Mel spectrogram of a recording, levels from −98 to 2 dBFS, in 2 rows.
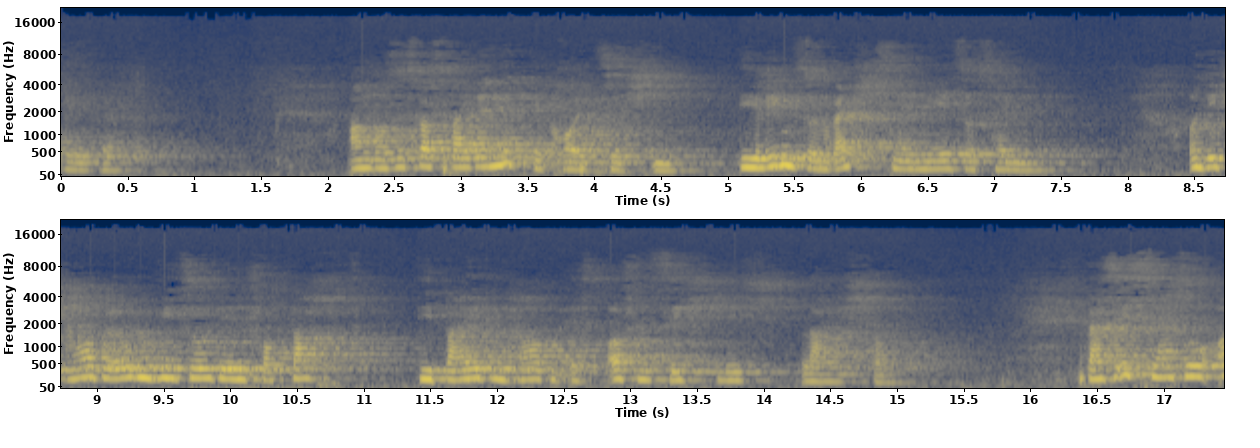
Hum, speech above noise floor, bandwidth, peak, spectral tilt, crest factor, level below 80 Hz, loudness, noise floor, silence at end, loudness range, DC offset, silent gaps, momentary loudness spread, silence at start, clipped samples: none; 27 dB; 18.5 kHz; -4 dBFS; -7 dB/octave; 18 dB; -50 dBFS; -22 LUFS; -48 dBFS; 0 s; 6 LU; under 0.1%; none; 18 LU; 0 s; under 0.1%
